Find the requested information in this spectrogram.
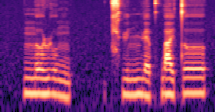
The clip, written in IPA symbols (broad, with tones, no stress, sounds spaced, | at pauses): n̪ ɤ˥ ɻ ʊ˥˩ ŋ | t͡ɕʰ y˧˥ n n̪ ɥ ɛ˨˩ pʰ w a˥˩ ɪ̯ t̪ ɤ˥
